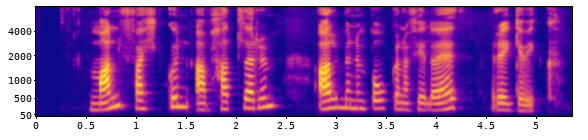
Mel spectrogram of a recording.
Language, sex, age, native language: Icelandic, female, 40-49, Icelandic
